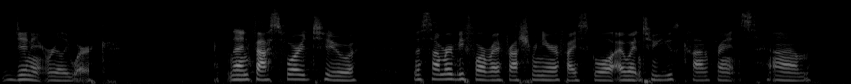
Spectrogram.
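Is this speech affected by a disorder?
Yes: cleft lip and palate.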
